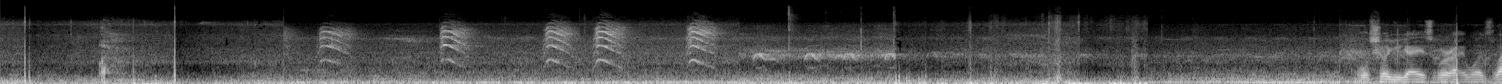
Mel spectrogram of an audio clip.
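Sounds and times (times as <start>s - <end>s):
bird cawing harshly: 2.9s - 11.1s, 13.4s - 14.5s.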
